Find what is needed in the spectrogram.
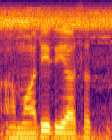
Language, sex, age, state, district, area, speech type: Urdu, male, 18-30, Uttar Pradesh, Muzaffarnagar, urban, spontaneous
